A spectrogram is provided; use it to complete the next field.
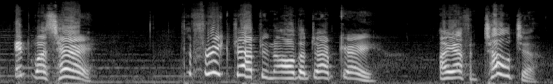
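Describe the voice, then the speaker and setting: A loud, high-pitched put-on character voice moves at a moderate pace with long, frequent pauses over faint background music. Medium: game stream. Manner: loud, abrasive.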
